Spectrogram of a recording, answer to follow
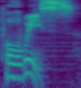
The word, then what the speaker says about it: Pulvis: Or for his proper Latin, it'd be Pulvis. Because V's in Latin have a W sound.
